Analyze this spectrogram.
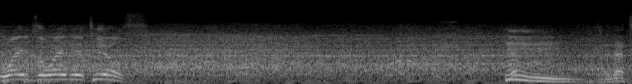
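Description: A large stadium crowd murmurs and cheers steadily outdoors.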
